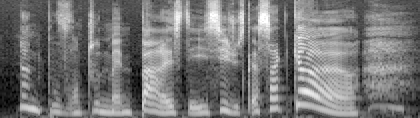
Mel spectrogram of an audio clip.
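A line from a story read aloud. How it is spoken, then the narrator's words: Exclaimed. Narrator (French): s'écria Mrs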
